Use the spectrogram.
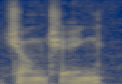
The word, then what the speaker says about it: Chongqing: Most notable example being Chongqing in Hitman 3, which the game mispronounces. And I feel like in that case, I am correcting the game whenever I speak of Chongqing. I personally pronounce it Chongqing because I happened to look it up at some point and learned that, hey, the game does it wrong and it should be Chongqing.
